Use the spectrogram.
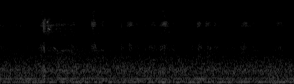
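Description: A pen scratches out words on small plastic plant labels while an Alocasia is being repotted, a close, quiet run of short scribbling strokes with brief pauses between them and no speech.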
